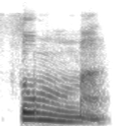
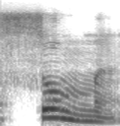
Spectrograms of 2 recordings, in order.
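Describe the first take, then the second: First: It begins with th, tongue against teeth. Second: It begins with a plain s sound. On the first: The speaker calls it right. "disebutkannya di ujung lidah dan di pangkal gigi" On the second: The speaker calls it wrong. "Jangan baca summa"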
